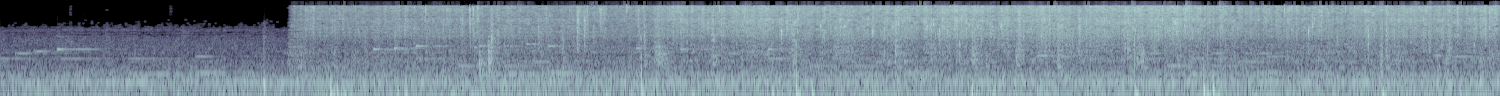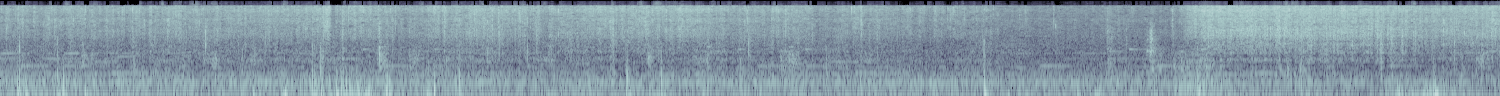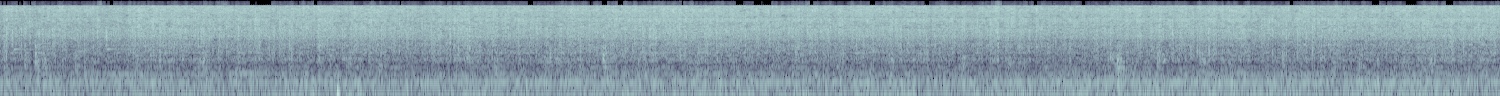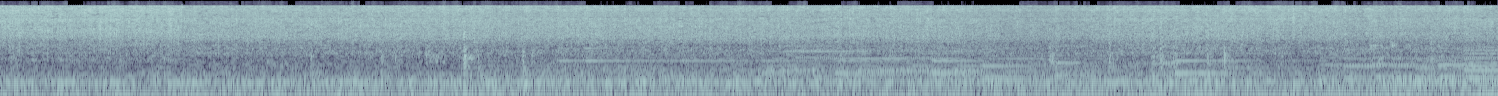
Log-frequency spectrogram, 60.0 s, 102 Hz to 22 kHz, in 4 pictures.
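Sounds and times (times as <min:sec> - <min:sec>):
food sizzling in oil: 0:02.9 - 0:59.9
spatula tapping pan: 0:48.0 - 0:50.6.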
